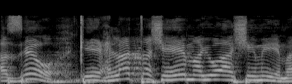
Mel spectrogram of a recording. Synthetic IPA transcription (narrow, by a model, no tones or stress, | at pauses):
azeu | kieħlat̪ːaʃehemhajuaʃimima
